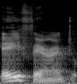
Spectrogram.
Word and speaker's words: afferent: efferent divisions of this the afferent or more correctly pronounced afferent is going to be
